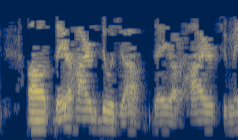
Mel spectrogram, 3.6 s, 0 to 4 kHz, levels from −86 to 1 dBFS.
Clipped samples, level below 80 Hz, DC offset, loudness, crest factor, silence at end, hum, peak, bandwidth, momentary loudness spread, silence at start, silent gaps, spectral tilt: under 0.1%; -76 dBFS; under 0.1%; -25 LUFS; 20 dB; 0 s; none; -6 dBFS; 3.2 kHz; 10 LU; 0.2 s; none; -9.5 dB/octave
